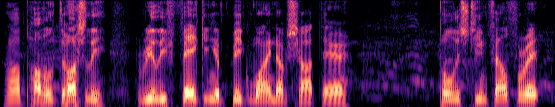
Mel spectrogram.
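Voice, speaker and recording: A man's voice: a little high, fairly even intonation, moderate pace, darkish tone. A man giving live play-by-play commentary on a lacrosse game, conversational and explaining rules and player backgrounds between plays.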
